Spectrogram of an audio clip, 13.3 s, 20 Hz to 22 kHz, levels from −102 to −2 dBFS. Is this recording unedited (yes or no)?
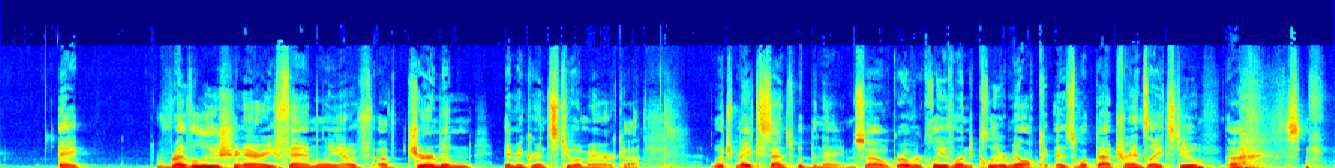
yes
